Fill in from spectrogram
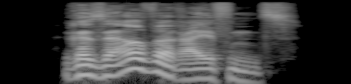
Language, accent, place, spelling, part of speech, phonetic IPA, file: German, Germany, Berlin, Reservereifens, noun, [ʁeˈzɛʁvəˌʁaɪ̯fn̩s], De-Reservereifens.ogg
- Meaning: genitive singular of Reservereifen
